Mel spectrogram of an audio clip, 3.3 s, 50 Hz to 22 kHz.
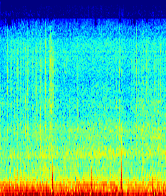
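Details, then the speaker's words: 2004 Honda Accord with AC blowing hot on one side, temperature control moved up and down. Sharp irregular clicks every half second over idle as the blend door actuator hunts and slips; the fix is to replace it, or tap it. Failing blend door actuator. "temperature down you hear that it wants to work but at the same time it doesn't want to work"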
